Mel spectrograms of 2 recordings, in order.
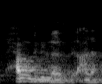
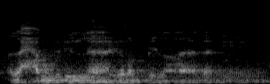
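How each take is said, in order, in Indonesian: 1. Frasa itu dibaca cepat dan tergesa-gesa. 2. Frasa itu dibaca dengan tempo normal, tidak terburu-buru. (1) "bacaannya cepat pada saat sir" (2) "Jadi baca tetap"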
